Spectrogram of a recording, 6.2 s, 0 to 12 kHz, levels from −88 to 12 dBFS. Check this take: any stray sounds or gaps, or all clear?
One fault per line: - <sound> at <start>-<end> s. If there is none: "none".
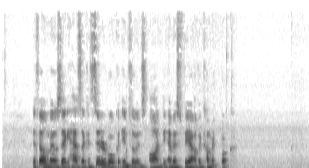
none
